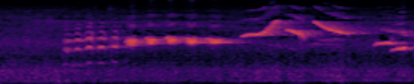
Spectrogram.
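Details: Captive champion Oriental magpie-robin from Bengkulu, Indonesia, noted for loud volume; steady warbled note that swoops into a high rising-and-falling whistle.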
